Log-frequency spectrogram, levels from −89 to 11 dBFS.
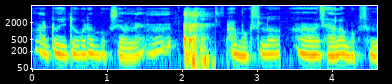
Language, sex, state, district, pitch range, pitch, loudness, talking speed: Telugu, male, Andhra Pradesh, Chittoor, 145-170 Hz, 160 Hz, -24 LUFS, 170 wpm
